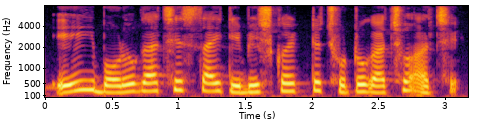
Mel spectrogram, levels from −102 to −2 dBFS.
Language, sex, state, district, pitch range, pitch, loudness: Bengali, female, West Bengal, Cooch Behar, 225-280 Hz, 255 Hz, -12 LUFS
